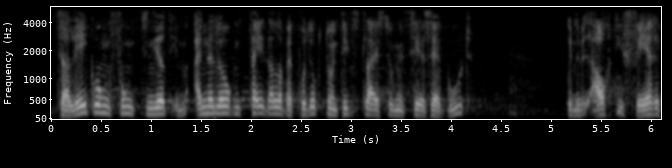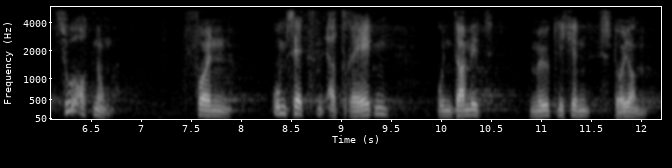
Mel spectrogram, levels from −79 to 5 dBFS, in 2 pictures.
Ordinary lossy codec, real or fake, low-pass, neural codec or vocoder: AAC, 48 kbps; real; 5.4 kHz; none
